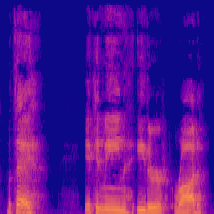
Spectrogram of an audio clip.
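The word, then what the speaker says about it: מַטֶּה: Now, when this word is pronounced mateh, it can mean either rod, and you can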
